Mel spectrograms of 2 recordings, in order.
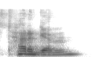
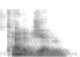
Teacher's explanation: Targum, and what's usually pronounced with the gamel being sort of softened as a J, so it's tarjum.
